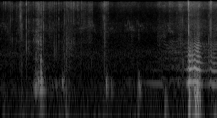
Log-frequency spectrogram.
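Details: Honey bees ripening honey on a top bar hive comb; short bursts of low, droning buzz with stacked harmonics come and go, a louder close pass swelling near the end, with faint crackles between.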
